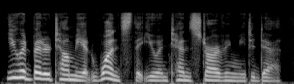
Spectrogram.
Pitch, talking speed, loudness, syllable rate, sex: 205 Hz, 285 wpm, -18 LUFS, 6.2 syllables/s, female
